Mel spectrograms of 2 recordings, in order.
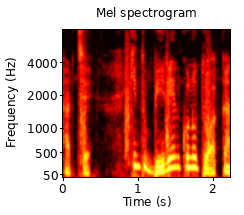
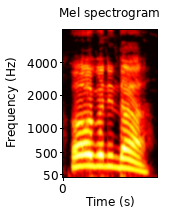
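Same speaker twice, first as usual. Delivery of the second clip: calling out; 11 semitones higher, 6 dB louder than usual. Acted. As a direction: call him awake from outside. Bidhan calls Gunin awake.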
